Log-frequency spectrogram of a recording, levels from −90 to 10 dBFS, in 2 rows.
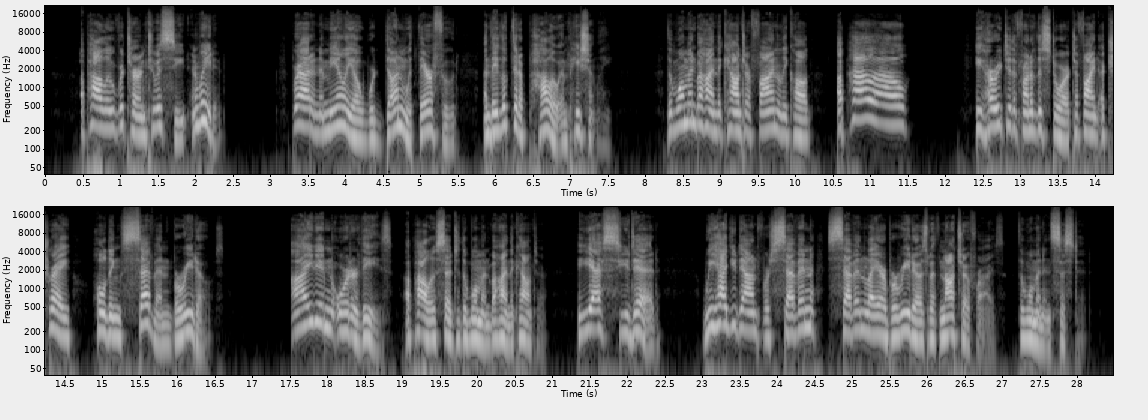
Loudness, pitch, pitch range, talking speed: -19 LUFS, 185 Hz, 150-220 Hz, 155 wpm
